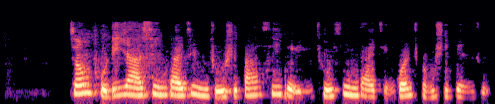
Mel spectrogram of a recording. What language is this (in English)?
Chinese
